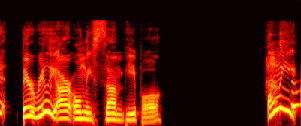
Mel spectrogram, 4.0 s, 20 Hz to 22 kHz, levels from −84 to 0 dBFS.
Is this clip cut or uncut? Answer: uncut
